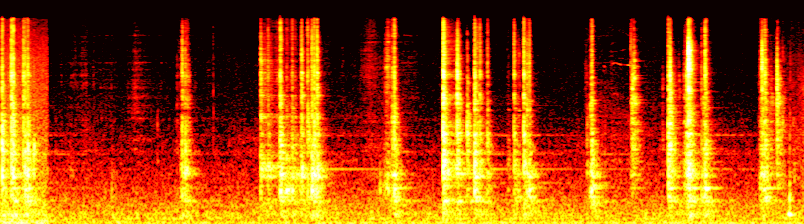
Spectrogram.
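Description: Light, irregular metallic clicks and ticks, some in quick clusters, as motherboard standoffs are screwed into a PC case's metal motherboard tray and tightened with a hand tool.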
